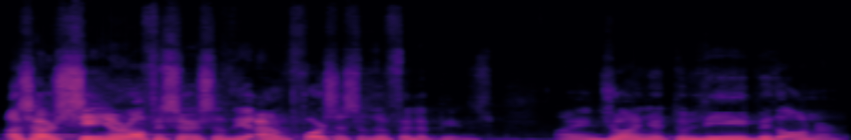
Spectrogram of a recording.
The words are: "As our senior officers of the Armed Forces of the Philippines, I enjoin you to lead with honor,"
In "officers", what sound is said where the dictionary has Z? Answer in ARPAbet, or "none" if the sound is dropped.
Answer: S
